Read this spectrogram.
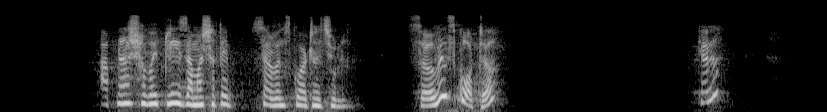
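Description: A middle-aged woman speaks firmly and angrily.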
